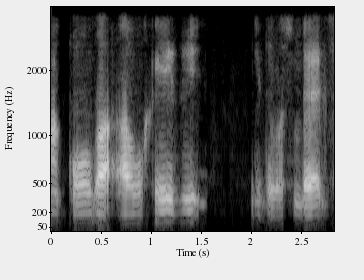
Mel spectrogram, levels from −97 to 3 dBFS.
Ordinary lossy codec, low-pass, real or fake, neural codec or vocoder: none; 3.6 kHz; fake; codec, 16 kHz in and 24 kHz out, 1.1 kbps, FireRedTTS-2 codec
